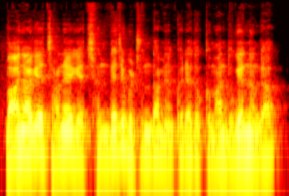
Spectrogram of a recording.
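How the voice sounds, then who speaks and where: A man reading a blunt, stern old male sage in a calm audiobook. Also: mid-range voice, fairly quick, lightly acted. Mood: scolding. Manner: blunt, scolding.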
